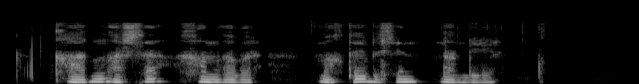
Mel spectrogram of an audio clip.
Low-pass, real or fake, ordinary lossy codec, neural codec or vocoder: 7.2 kHz; real; AAC, 48 kbps; none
